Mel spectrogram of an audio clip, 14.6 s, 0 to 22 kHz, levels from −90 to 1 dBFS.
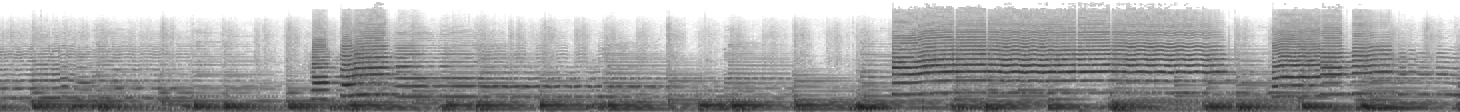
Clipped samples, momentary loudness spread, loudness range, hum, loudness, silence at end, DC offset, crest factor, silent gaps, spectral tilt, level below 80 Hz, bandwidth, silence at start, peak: under 0.1%; 9 LU; 5 LU; none; -18 LUFS; 0 s; under 0.1%; 12 dB; none; -5 dB/octave; -34 dBFS; 16.5 kHz; 0 s; -6 dBFS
